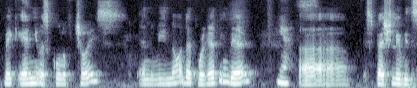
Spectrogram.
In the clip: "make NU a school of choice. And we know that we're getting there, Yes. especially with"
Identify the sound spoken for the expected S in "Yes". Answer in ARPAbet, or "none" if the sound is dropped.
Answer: none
